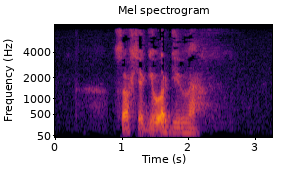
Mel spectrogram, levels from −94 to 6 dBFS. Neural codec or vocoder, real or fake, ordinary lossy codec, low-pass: codec, 24 kHz, 0.9 kbps, WavTokenizer, medium speech release version 2; fake; MP3, 32 kbps; 7.2 kHz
